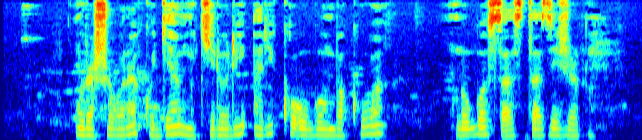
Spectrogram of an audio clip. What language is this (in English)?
Kinyarwanda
